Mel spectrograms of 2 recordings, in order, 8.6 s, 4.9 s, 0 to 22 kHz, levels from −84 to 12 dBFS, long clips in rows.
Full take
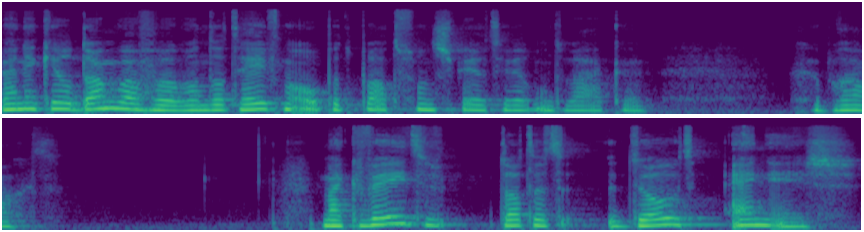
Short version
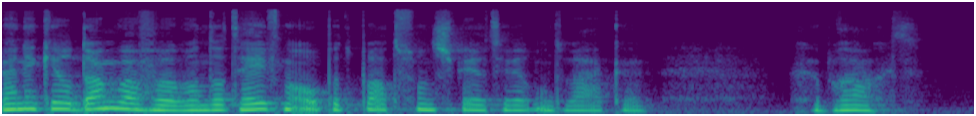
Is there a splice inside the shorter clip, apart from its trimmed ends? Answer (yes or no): no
